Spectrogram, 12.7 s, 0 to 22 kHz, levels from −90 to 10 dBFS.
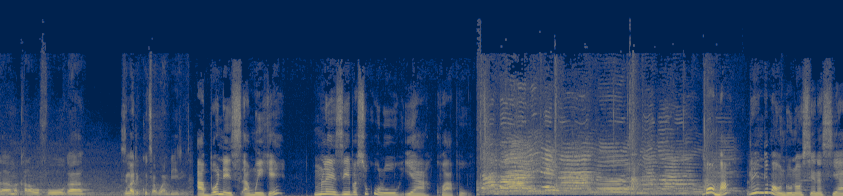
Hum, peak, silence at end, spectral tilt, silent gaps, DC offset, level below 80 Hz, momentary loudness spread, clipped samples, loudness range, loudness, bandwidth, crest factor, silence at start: none; -2 dBFS; 0 s; -4.5 dB/octave; none; under 0.1%; -64 dBFS; 11 LU; under 0.1%; 3 LU; -21 LUFS; 17 kHz; 18 dB; 0 s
